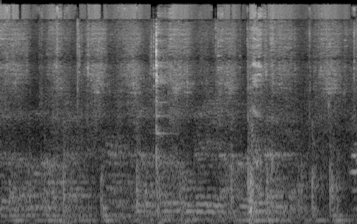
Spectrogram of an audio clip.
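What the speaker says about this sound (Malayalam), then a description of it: "അപ്പോഴിതാ അവിൽ നെയ്യുമായിട്ട് മിക്സ് ചെയ്യാണ്" Flattened rice (poha) is stirred with ghee in a pan, with a spoon scraping and clinking against the metal over a soft sizzle and a couple of sharper taps.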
